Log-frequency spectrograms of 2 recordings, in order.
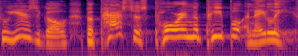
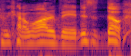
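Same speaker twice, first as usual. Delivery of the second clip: laughing quote; 6 semitones lower, faster than usual. Retold or imitated.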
